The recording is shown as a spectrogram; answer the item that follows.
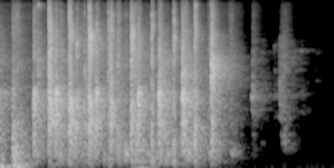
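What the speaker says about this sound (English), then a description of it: "I've got Applause here." Fairly close clapping at a club meeting, a modest group whose quick, distinct claps run for about two and a half seconds before stopping abruptly, followed by a brief faint sound.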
